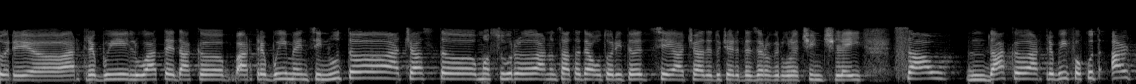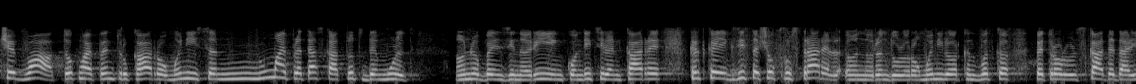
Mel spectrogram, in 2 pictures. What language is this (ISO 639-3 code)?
ron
